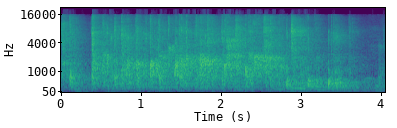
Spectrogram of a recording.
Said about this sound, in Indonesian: Kita beri aplaus dulu untuk kelompok 3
